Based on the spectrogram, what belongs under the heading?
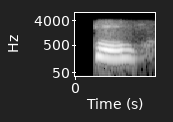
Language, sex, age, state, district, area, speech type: Hindi, female, 60+, Uttar Pradesh, Pratapgarh, rural, conversation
